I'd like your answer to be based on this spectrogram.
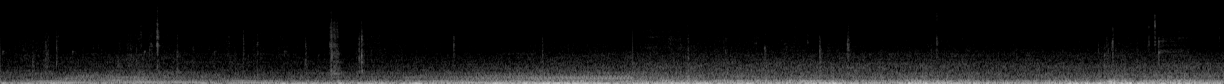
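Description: Hyundai i40 1.7 CRDi diesel car cruising on a test drive, a steady low interior road rumble and engine drone with no talking.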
